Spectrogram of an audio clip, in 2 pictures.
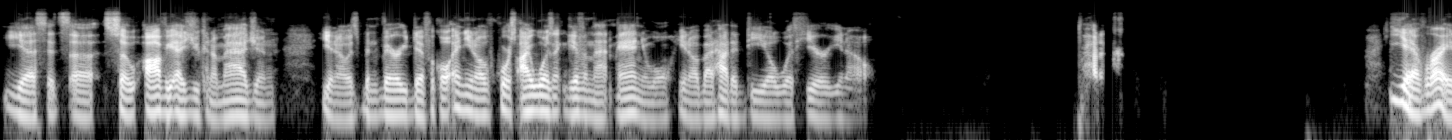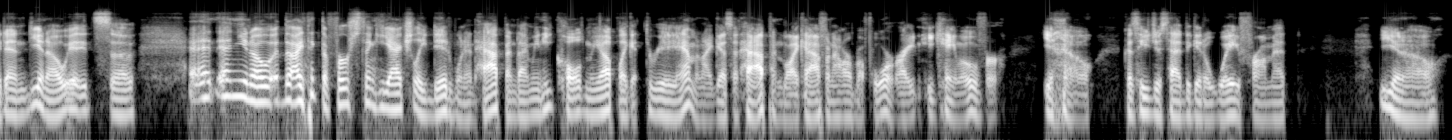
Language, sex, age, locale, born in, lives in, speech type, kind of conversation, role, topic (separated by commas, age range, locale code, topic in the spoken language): English, male, 35-39, en-US, United States, United States, conversation, advice, user, How can I repair things after a tense conversation with a friend?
